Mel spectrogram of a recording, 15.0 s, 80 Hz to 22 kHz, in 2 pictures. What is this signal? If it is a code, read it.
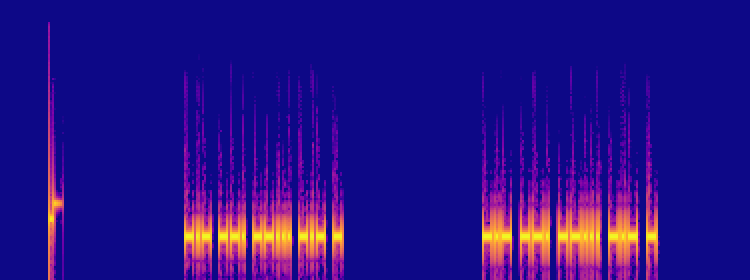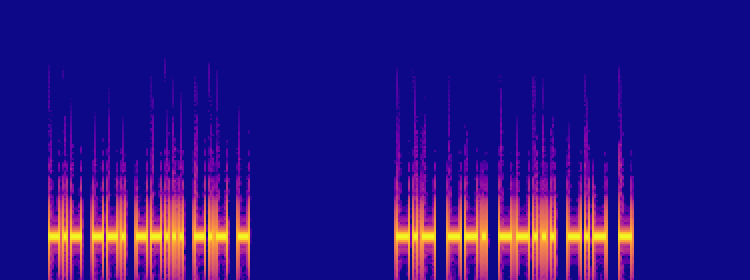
Morse code, heard as a keyed tone, about 37 wpm, 700 Hz. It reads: KG7KT KG7KT KG7KT KG7KT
